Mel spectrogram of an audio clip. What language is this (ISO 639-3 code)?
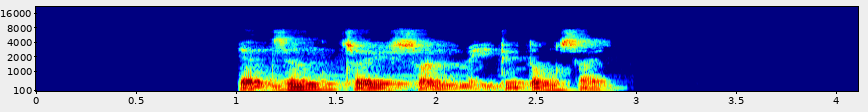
yue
